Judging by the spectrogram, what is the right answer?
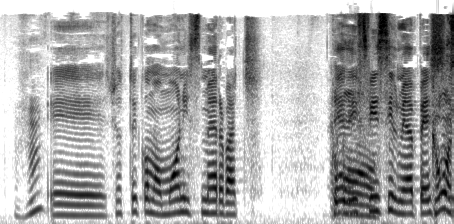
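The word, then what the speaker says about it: Schmerbach: Yo estoy como Moni Smerbach. Qué difícil mi apellido. ¿Cómo se escribe, claro, para se que la gente... S-C-H-M-E-R-B-A-C-H. Smerbach.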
